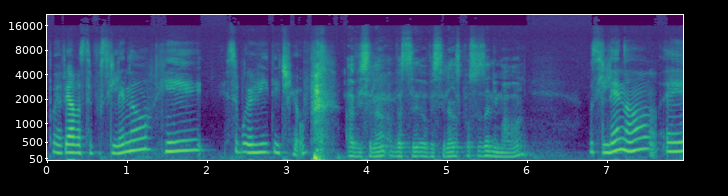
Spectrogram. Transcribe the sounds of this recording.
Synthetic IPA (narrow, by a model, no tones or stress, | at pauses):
pojɐvjavəsɛposilɛnoi | sɛpojɐvit̪it͡ʃɛo̰pɐvisɛlɛnvɛsvɛsɛlɛnsk̪vosɛzɐnimavə | posilɛnoɛ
